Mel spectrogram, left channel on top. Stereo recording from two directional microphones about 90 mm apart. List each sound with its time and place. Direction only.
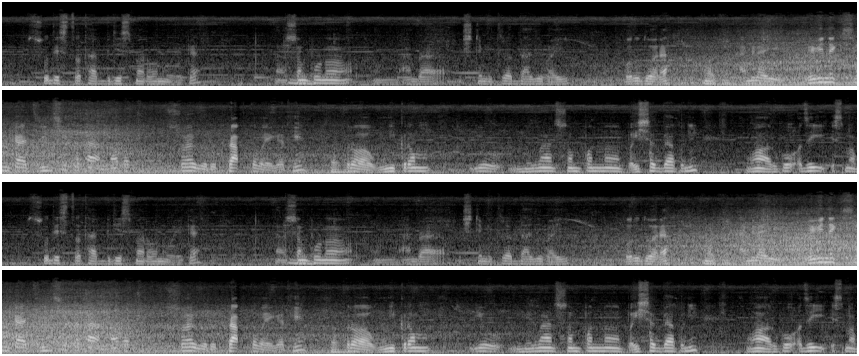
0.4 s speech: 15° left (ahead or behind)
2.8 s speech: 5° left (ahead or behind)
4.7 s speech: 15° left (ahead or behind)
7.0 s speech: 20° right (ahead or behind)
8.4 s speech: 35° right (ahead or behind)
10.3 s speech: 5° left (ahead or behind)
13.9 s speech: 5° left (ahead or behind)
